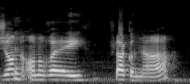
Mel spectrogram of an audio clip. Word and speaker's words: Jean-Henri Fragonard: And he was, let me get this pronunciation correct, because I looked it up earlier. So he was Jean-Henri Fragonard. – That sounded pretty good.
